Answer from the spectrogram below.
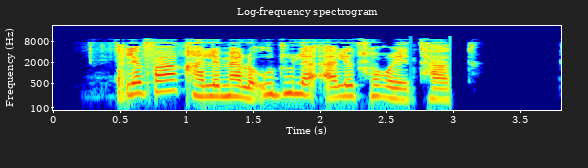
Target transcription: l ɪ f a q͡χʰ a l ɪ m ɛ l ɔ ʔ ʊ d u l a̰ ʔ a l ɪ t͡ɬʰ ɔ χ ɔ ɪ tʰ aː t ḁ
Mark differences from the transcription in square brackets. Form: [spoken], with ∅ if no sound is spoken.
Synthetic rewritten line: l ɪ f a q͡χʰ a l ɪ m ɛ l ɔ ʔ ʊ d u l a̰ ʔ a l ɪ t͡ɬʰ ɔ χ ɔ ɪ tʰ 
